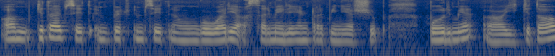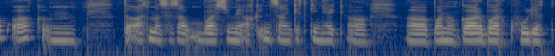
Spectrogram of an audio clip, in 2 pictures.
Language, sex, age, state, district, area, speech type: Kashmiri, male, 45-60, Jammu and Kashmir, Budgam, rural, spontaneous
